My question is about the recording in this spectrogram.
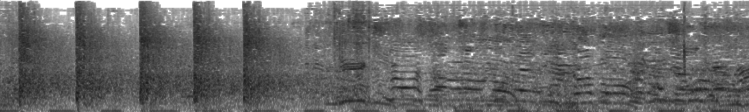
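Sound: gunshots fired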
